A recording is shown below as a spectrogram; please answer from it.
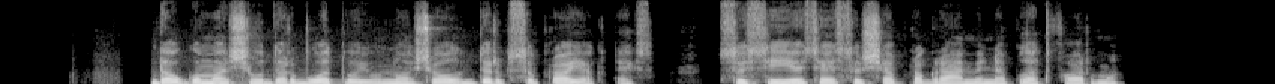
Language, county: Lithuanian, Marijampolė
